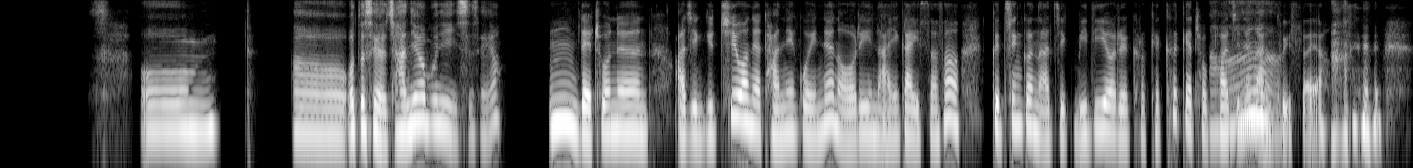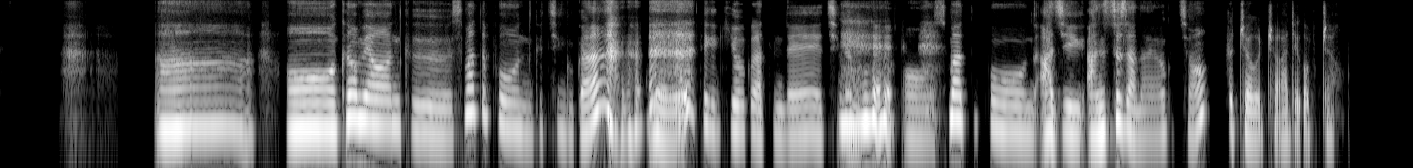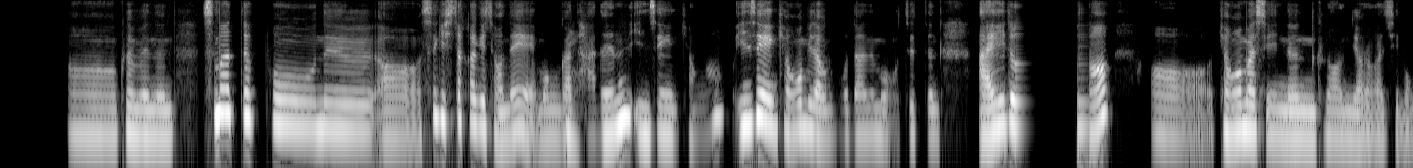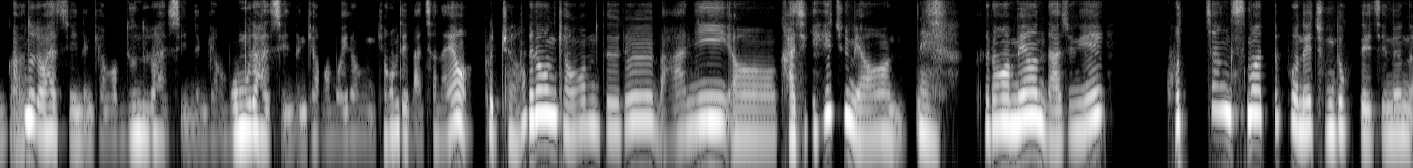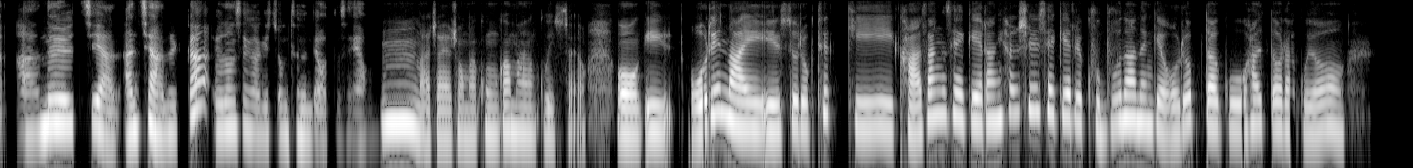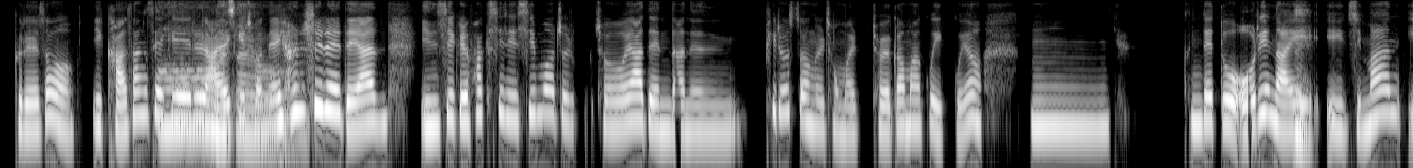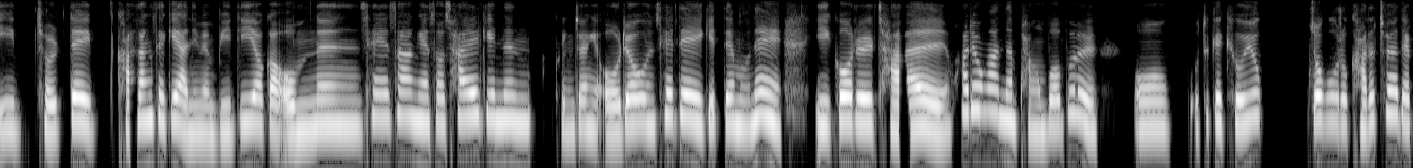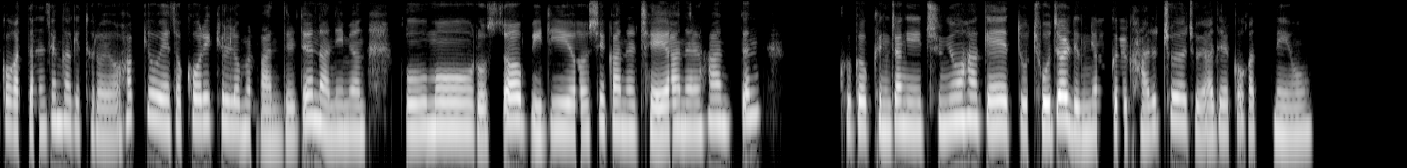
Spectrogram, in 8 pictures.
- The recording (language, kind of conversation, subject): Korean, podcast, 스마트폰 중독을 줄이는 데 도움이 되는 습관은 무엇인가요?
- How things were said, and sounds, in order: laugh; laugh; other background noise; laugh; unintelligible speech; teeth sucking; laughing while speaking: "현실에"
